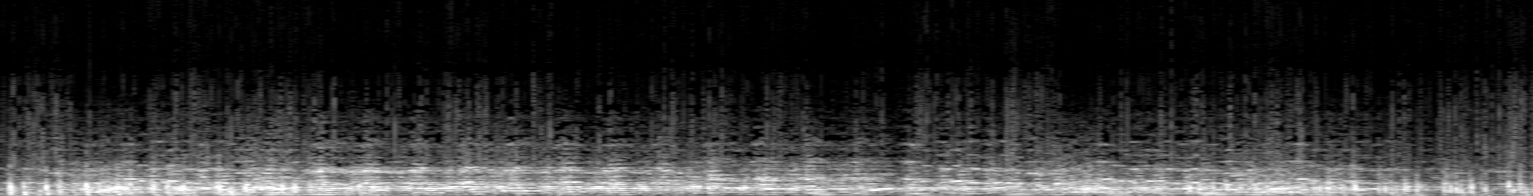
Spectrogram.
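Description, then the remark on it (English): The horses of the Lone Ranger and Tonto gallop along a wooded path by a road, with a fast, steady drumming of hoofbeats that runs unbroken for the whole stretch, loud and dense, with a sustained tonal layer underneath. “Lone Ranger and Tonto turned their horses upward toward the crest which paralleled the road and rode along a wooded path, checking the terrain as they went.”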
